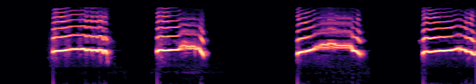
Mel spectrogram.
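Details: Colourful parrot uttering four clear, rich whistled notes, each about half a second long, steady then slightly falling, spaced roughly a second apart in otherwise quiet surroundings.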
